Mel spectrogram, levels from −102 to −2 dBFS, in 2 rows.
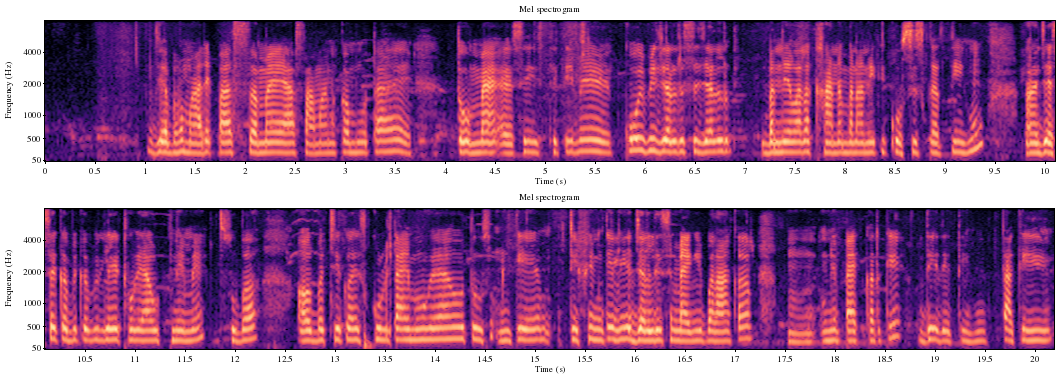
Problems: background sounds at intervals, background conversations at intervals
